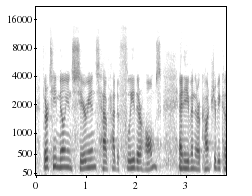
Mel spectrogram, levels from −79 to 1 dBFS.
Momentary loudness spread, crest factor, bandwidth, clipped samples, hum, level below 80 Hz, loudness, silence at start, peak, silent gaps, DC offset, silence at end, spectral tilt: 6 LU; 20 dB; 14 kHz; under 0.1%; none; -74 dBFS; -30 LUFS; 0 s; -10 dBFS; none; under 0.1%; 0 s; -5 dB/octave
